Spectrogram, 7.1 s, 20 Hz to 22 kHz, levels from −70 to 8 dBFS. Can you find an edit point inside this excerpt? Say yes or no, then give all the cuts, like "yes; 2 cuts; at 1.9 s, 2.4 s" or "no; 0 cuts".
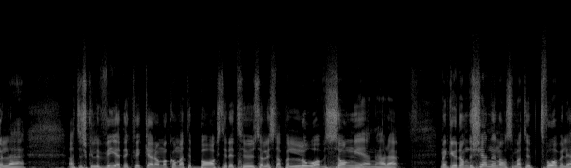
yes; 1 cut; at 5.4 s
